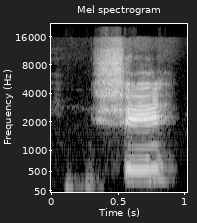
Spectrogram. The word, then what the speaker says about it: Che: How you spell that name? Let me tell you. Shea.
